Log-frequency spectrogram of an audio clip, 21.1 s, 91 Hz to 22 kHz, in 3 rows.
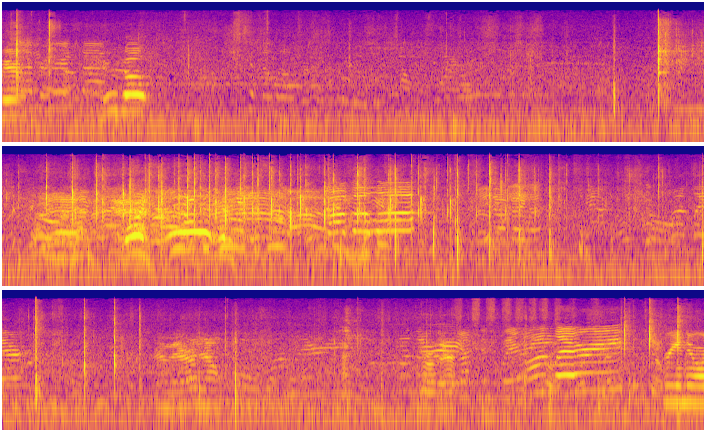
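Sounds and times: bat cracking against ball: 6.1s - 8.3s
high voices shouting and cheering: 7.1s - 11.4s.

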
